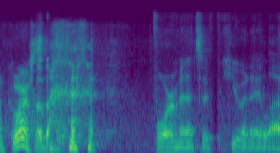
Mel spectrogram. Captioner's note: laughs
